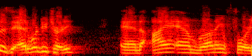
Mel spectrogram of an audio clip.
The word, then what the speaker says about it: Duterte: Duterte. It's Duterte, like Duterte. Duterte, but without the H.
